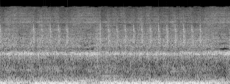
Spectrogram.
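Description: Deathcore song: heavy distorted guitars and rapid drumming, with a single high note held steadily over them.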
